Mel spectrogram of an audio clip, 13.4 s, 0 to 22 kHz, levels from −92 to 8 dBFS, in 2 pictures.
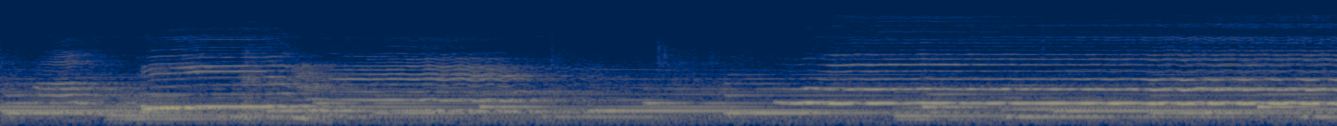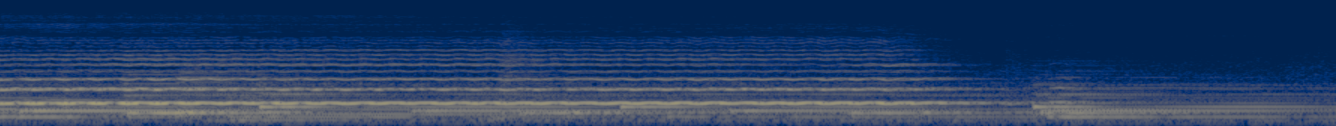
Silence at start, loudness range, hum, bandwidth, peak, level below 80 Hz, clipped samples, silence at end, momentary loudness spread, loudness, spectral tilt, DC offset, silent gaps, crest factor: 0 s; 6 LU; none; 11.5 kHz; -18 dBFS; -72 dBFS; under 0.1%; 0 s; 12 LU; -34 LUFS; -5.5 dB/octave; under 0.1%; none; 14 dB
